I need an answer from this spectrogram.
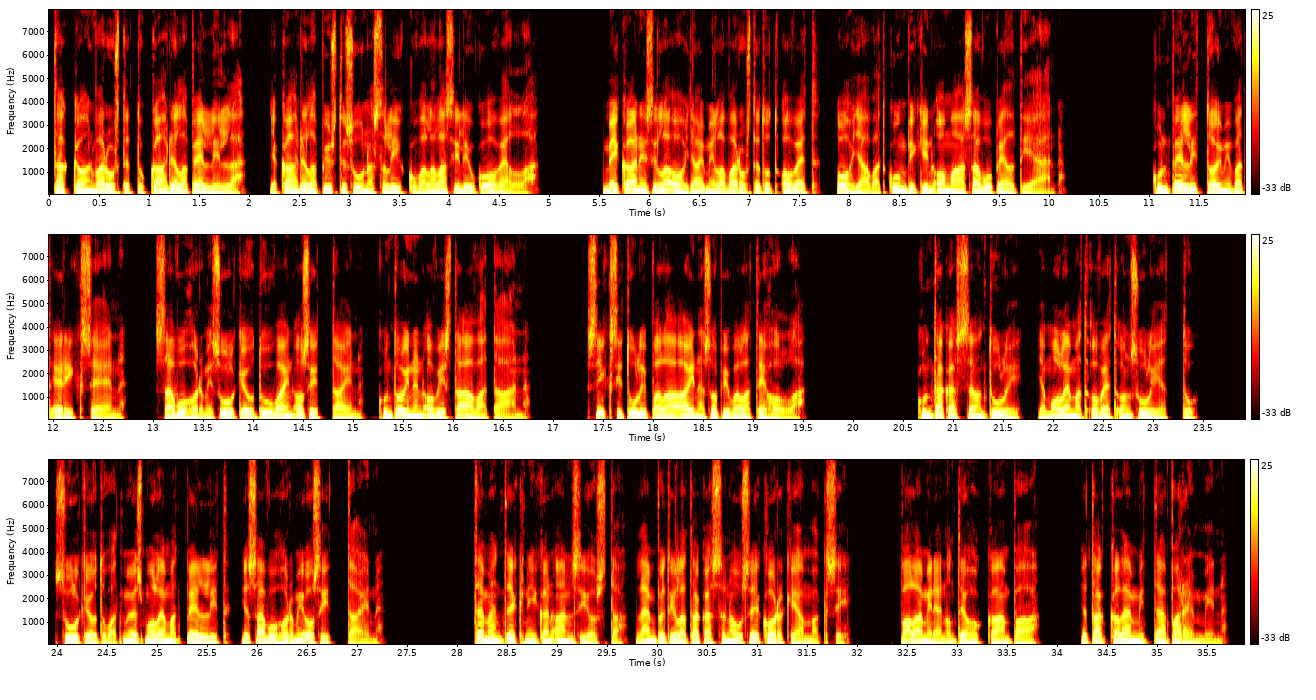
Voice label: eLearning/Training Male Finnish

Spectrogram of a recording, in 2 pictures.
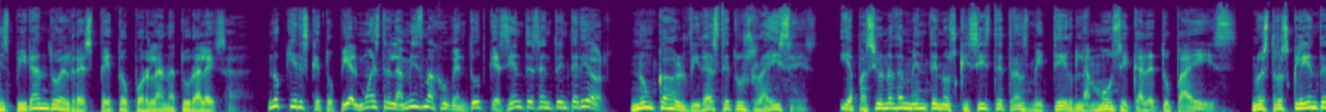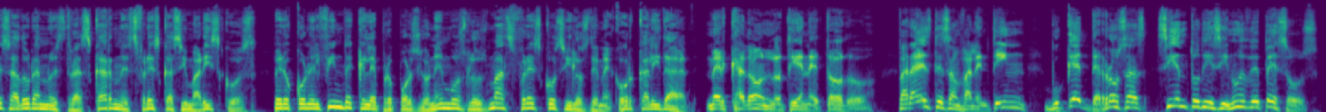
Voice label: eLearning/Training Male Spanish (Latin American)

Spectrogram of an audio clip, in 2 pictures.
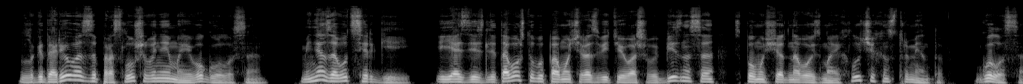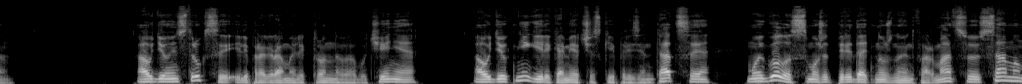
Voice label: eLearning/Training Male Russian

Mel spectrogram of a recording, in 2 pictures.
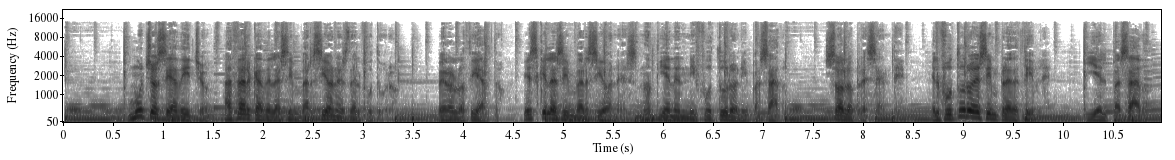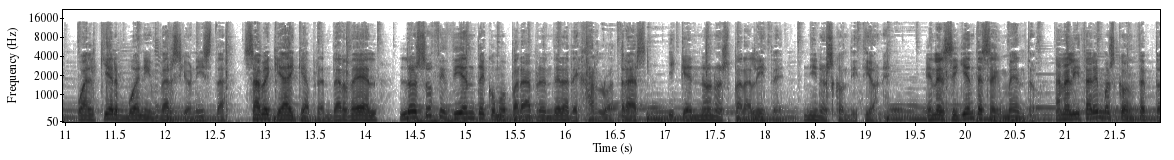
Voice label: eLearning/Training Male Spanish (European)

